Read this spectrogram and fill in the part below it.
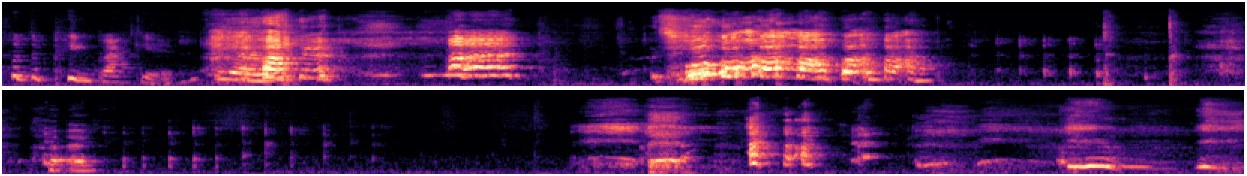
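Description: Young girls laugh loudly together close by.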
